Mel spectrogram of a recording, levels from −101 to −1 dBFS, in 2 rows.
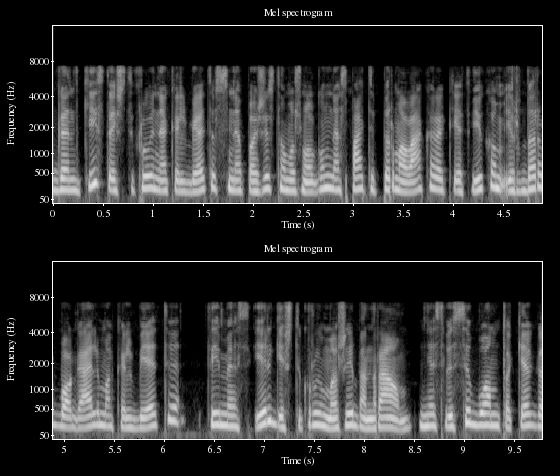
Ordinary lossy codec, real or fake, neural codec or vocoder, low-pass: MP3, 96 kbps; fake; codec, 16 kHz, 8 kbps, FunCodec, trained on LibriTTS, 25 frames a second; 7.2 kHz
